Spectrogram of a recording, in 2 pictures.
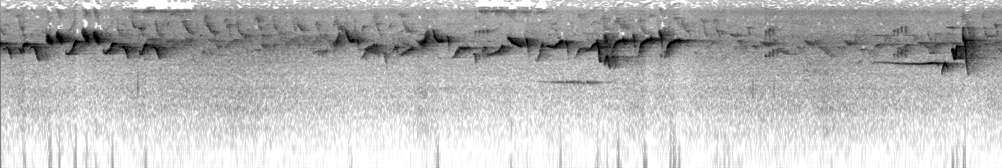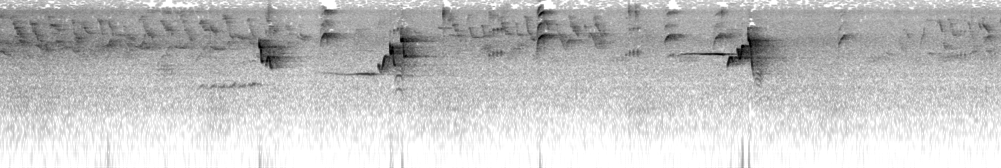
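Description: Woodland songbirds singing and chirping: a dense run of quick, high chirps through the first ten seconds, then scattered single calls and a few sharp whistled sweeps, over a faint steady background.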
